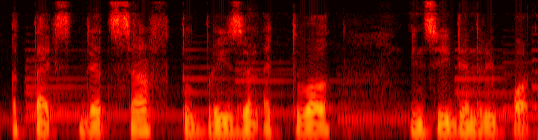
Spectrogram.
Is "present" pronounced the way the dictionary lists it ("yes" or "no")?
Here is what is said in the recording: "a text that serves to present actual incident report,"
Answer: no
